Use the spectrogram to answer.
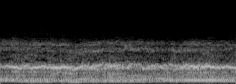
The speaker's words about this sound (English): Hold on now. We're going to make this corner on two wheels.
